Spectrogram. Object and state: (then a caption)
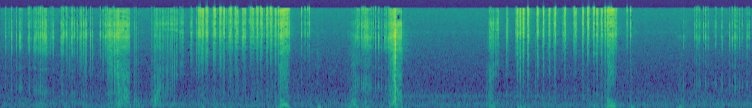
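Plastic mascara brush wand scraped. The bristle brush on the thin wand of a small pink plastic mascara tube is drawn through the fingers of the other hand, making bright, high-pitched scraping and brushing strokes. The bristly sweeps come in short bursts separated by quiet pauses, with one sharp click partway through.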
